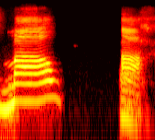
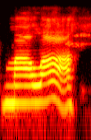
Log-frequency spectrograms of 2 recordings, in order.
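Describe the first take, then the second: First: There is a sharp stop after the L. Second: The sounds run together without a stop. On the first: The speaker calls it right. "come to a dead stop after the uh, the L sound so that it's mal ach" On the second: The speaker calls it wrong. "the way you said it, it sounded to me like malach"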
